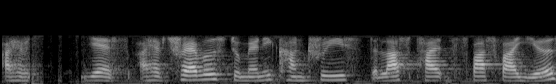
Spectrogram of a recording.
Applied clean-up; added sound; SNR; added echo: none; none; none; none.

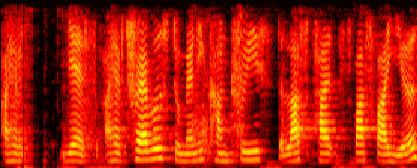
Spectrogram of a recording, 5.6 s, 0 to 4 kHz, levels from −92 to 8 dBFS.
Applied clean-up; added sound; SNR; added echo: classical method log-MMSE.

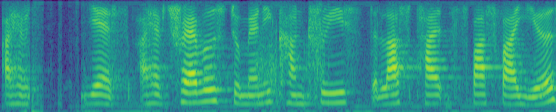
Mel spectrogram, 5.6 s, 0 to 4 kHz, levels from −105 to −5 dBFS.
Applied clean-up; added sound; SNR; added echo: none; Writing; 17 dB; none.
